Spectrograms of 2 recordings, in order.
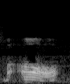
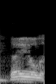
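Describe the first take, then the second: First: Baal is said in the original Hebrew way. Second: Baal is said with a Southern US accent.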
